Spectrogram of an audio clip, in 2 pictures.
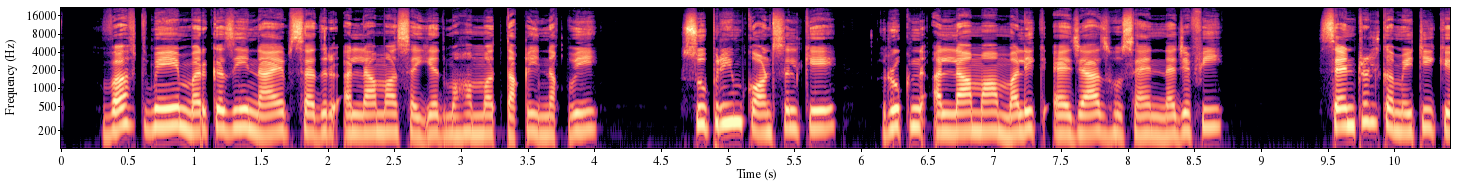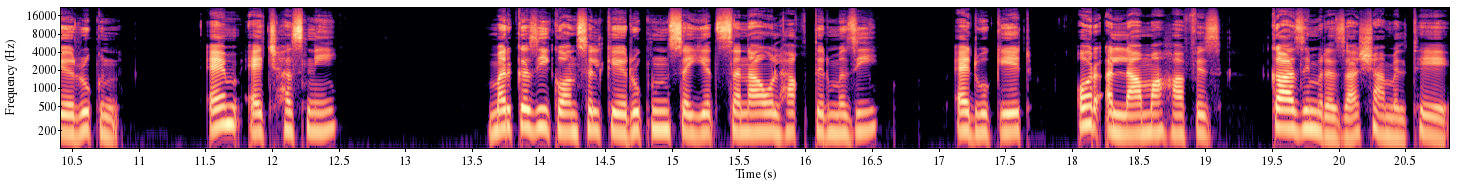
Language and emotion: Urdu, neutral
